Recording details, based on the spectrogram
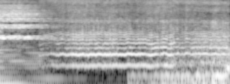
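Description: A cartoon swarm of mosquitoes buzzes loudly and steadily, a dense whining drone with a lower hum joining partway through, close and continuous with no voices.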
